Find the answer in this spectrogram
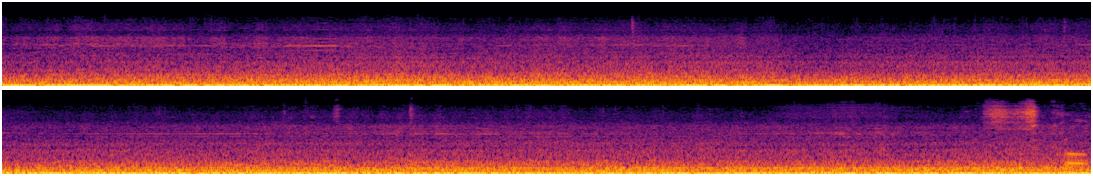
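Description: Steady in-cabin rumble of a car being driven along the highway: low engine and tyre-on-road noise.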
